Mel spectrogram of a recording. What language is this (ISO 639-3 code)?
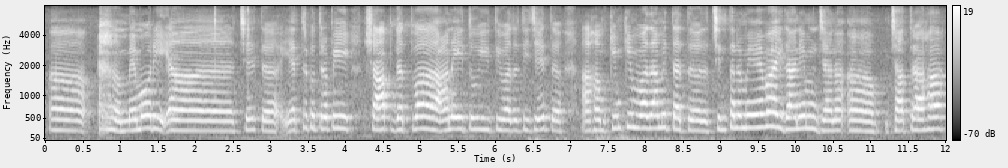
san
